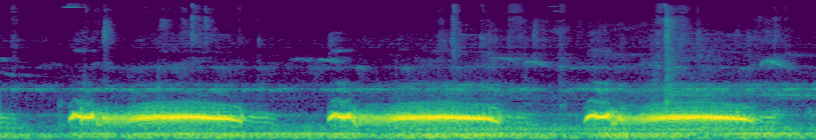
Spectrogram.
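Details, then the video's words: Spotted dove cooing steadily, three phrases roughly two seconds apart, each opening with a brief higher note before a sustained mellow low coo that fades off, set against a quiet constant hum. "terkuku gacor bunyi terus"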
